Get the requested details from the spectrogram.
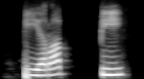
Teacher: bertemu dengan huruf ba bertasydid bi. Hati-hati jangan sampai menjadi huruf p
